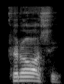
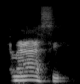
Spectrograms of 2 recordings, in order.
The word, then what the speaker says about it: Canarsie: The exit to the right on the highway is Canarsie.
